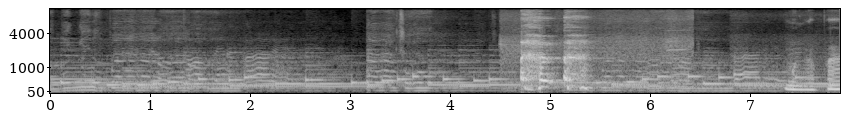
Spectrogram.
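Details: Effective cough technique demonstration: after three deep breathing cycles, a full breath in through the nose, then two strong, deliberate coughs in quick succession over steady background music.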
